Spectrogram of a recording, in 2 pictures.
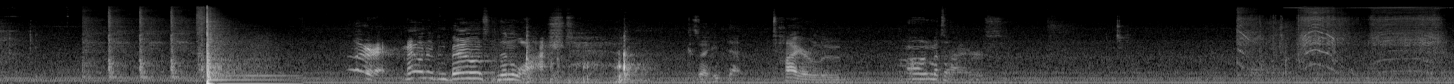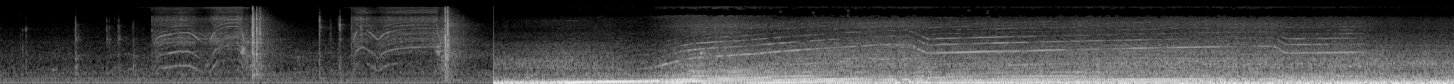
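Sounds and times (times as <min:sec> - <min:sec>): impact wrench whirring: 0:12.4 - 0:14.6, 0:16.0 - 0:19.3, 0:21.6 - 0:28.2
supercharger whine: 0:18.0 - 0:29.0
car engine accelerating hard: 0:19.5 - 0:29.0.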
